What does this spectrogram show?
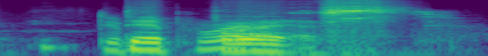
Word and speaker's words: depressed: depressed yes depressed ni depressed yes stress is on rest yes go on uh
